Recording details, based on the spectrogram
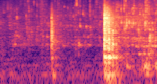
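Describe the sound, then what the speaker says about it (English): Toilet flush with the handle held down as a dual-flush toilet tank empties, a short burst of rushing water after a brief gurgle, fairly close and alone. "you're going to flush the toilet, holding the handle till all the water comes out."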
